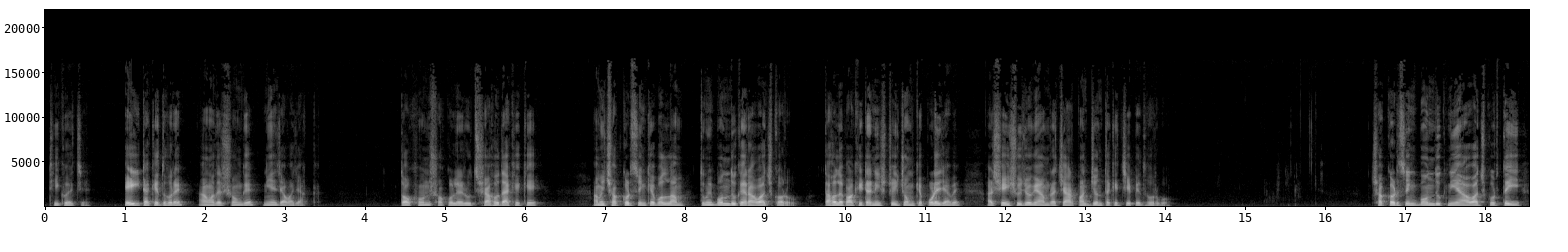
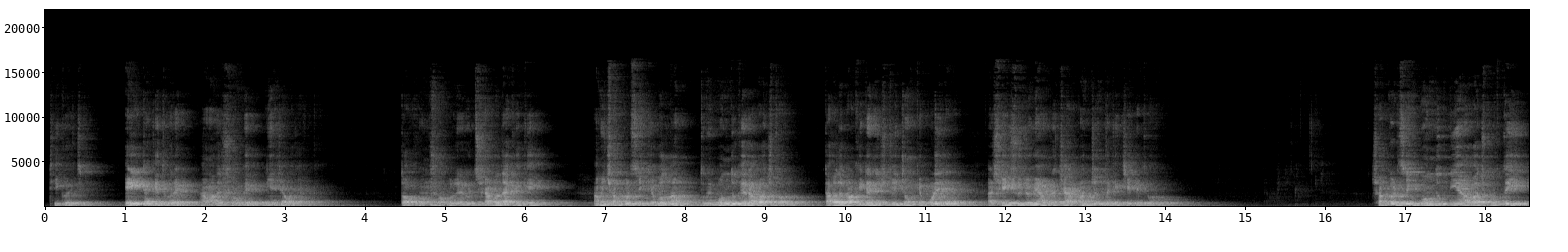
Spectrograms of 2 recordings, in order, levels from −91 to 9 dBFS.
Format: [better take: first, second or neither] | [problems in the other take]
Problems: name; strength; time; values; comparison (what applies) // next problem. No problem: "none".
first | off-mic speech; far // room echo; noticeable; dies away in 0.9 s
